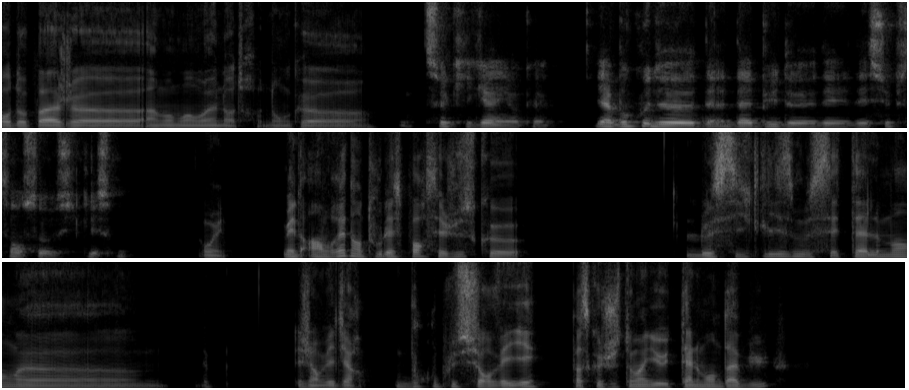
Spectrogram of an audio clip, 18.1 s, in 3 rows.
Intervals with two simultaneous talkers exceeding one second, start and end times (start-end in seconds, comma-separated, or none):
none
